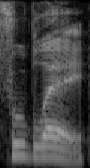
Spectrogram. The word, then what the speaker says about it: Bublé: He's now correcting my pronunciation. He says not Fubbles. It's pronounced Fublé. It's French, yeah, like Michael Bublé.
